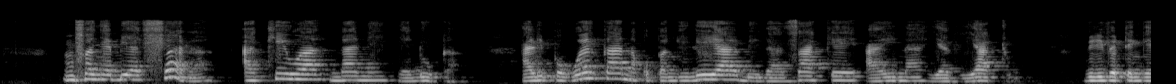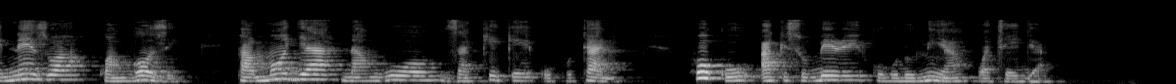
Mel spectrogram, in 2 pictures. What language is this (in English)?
Swahili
